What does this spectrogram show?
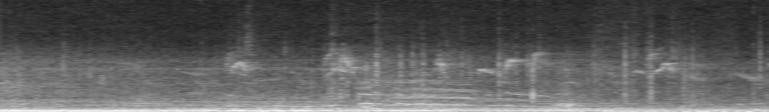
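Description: Bird calls, scattered short chirps and calls, over a low steady hum that fades.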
